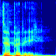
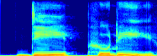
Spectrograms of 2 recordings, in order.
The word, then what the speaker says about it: dipody: Word 8 is dipody. D-I-P-O-D-Y. I looked at this and had absolutely no idea. Dipody. Not quite. The stress is on the first syllable with a short I.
